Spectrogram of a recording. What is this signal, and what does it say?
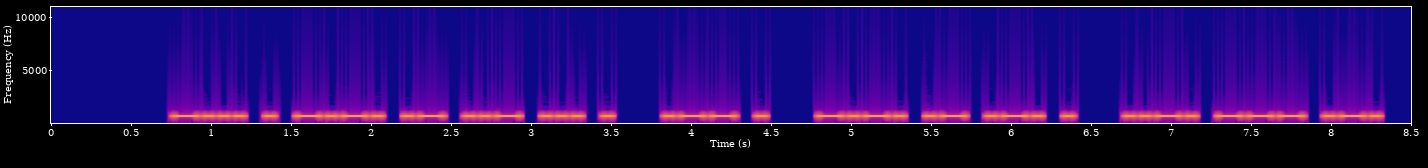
Morse code, heard as a keyed tone, about 25 wpm, 700 Hz. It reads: BECAUSE WE CARE FOR
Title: Sentences from Top 1000 Words - Review Part 3 - 25wpm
